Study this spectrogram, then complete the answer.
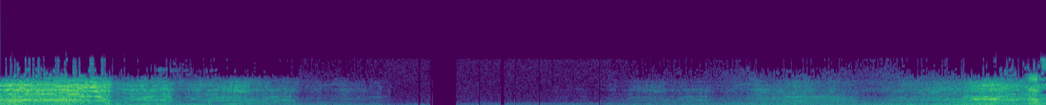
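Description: Spooked cattle lowing and bleating in farm corrals, several animal calls layered loudly at the start, fading to near silence midway, then rising again as the agitated livestock grow louder toward the end.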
